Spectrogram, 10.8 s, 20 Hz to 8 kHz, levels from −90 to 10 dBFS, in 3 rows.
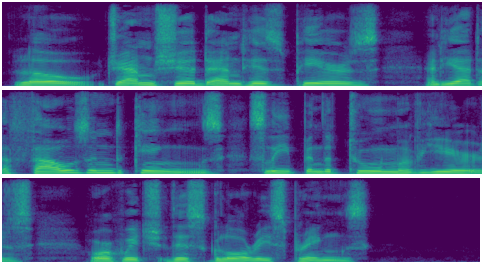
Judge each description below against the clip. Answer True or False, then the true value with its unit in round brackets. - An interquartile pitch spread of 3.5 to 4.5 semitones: True (4.0 semitones)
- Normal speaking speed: False (115 wpm)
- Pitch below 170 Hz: True (140 Hz)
